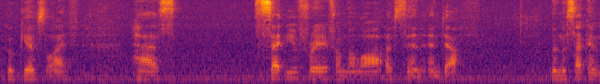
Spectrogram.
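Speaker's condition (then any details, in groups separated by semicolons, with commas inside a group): No condition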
